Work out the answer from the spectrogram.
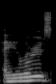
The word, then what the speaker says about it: Ahlers: And for that, Paul Ehlers, it's spelled Ahlers, also vote no for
